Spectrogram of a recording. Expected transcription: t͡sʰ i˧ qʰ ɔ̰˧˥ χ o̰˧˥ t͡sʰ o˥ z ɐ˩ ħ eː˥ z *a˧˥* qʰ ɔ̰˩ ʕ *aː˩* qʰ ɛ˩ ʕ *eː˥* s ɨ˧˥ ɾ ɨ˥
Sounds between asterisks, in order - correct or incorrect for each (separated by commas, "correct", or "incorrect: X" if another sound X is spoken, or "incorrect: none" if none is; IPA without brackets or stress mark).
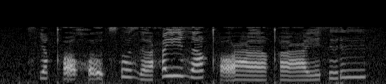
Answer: correct, correct, incorrect: eː˩˧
